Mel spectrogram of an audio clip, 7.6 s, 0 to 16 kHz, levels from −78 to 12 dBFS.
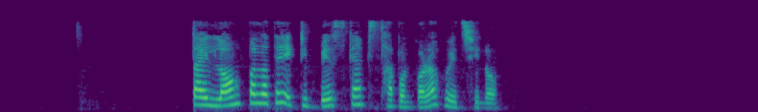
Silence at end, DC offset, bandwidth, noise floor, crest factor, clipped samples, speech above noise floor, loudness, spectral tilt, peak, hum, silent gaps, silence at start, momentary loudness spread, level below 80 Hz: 2.65 s; under 0.1%; 8.2 kHz; -82 dBFS; 20 dB; under 0.1%; 64 dB; -18 LUFS; -3 dB/octave; -2 dBFS; none; none; 1.9 s; 10 LU; -70 dBFS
